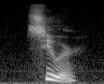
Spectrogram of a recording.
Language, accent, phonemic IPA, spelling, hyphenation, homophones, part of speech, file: English, US, /ˈsuɚ/, sewer, sew‧er, suer, noun / verb, En-us-sewer.ogg
- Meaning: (noun) A pipe or channel, or system of pipes or channels, used to remove human waste and to provide drainage; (verb) To provide (a place) with a system of sewers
